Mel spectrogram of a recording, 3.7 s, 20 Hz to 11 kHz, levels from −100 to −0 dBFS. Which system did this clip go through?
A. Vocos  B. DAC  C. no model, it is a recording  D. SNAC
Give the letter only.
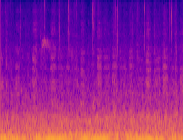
C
